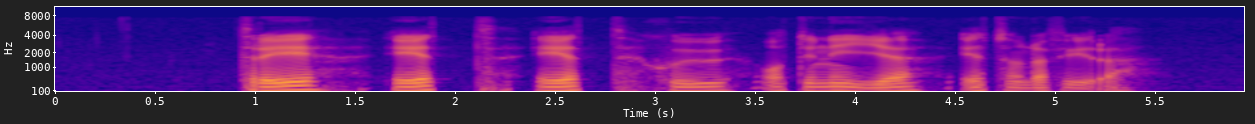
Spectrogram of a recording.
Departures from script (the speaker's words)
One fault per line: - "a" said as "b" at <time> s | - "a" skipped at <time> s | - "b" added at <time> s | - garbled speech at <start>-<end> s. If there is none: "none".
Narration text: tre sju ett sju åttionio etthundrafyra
- "sju" said as "ett" at 1.7 s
